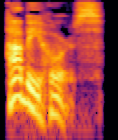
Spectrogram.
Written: hobbyhorse

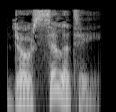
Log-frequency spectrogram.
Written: docility

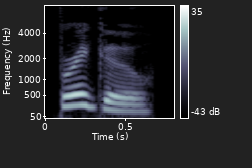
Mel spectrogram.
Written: bhrigu

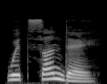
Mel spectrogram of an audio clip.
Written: whitsunday

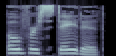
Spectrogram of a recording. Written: overstated

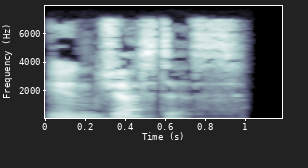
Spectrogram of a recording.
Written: injustice

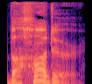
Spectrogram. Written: bahadur

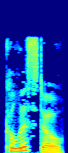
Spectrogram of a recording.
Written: callisto

